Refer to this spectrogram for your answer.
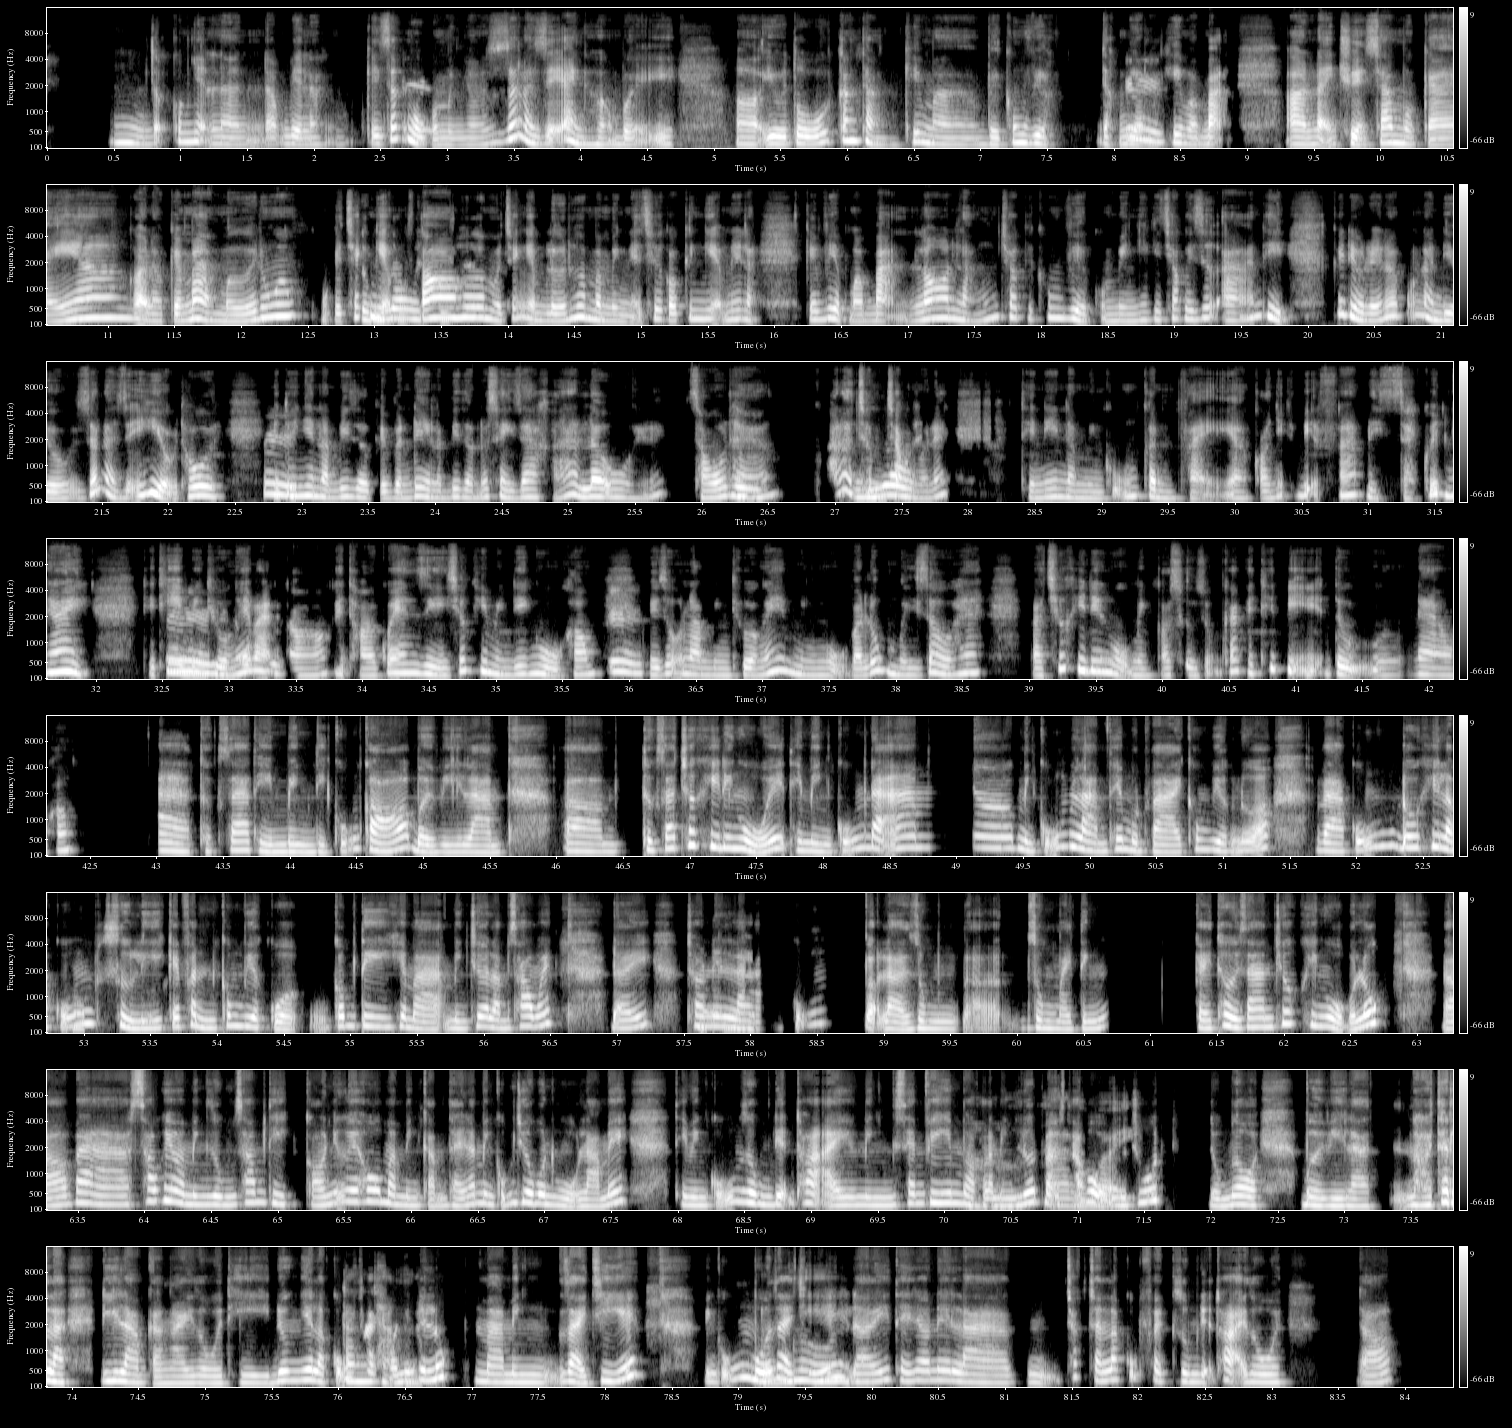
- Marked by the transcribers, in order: tapping; unintelligible speech; other background noise
- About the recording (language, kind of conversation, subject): Vietnamese, advice, Làm sao để cải thiện giấc ngủ khi tôi bị căng thẳng công việc và hay suy nghĩ miên man?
